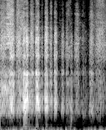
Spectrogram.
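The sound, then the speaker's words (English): Heavy, rapid panting coming through after a crackle of static, a quick run of about eight or nine breathy huffs in a couple of seconds, loud and rhythmic with no talking. “There's a moment's pause, and there's a crackle of static, and then Sherman's voice comes through panting.”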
